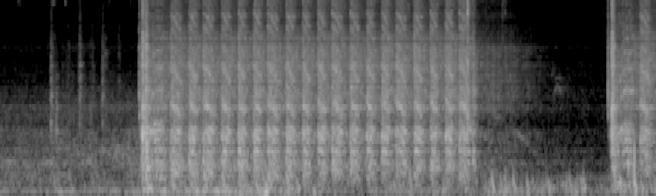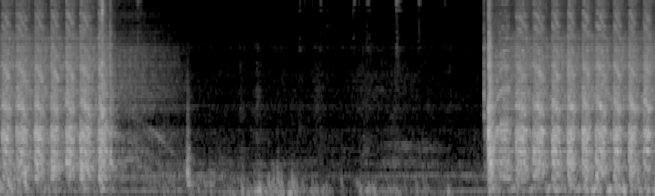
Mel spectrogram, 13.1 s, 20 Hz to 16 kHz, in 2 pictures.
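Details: Vauxhall Corsa B that sat neglected 4-5 years, cranking after fitting a new battery: three strong, even, brisk cranking bursts of a few seconds each, never fires. Cranks but no start.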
